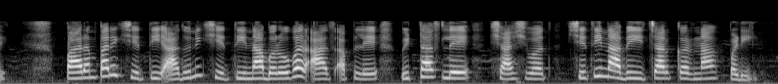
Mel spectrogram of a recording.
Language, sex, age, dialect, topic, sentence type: Marathi, male, 18-24, Northern Konkan, agriculture, statement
